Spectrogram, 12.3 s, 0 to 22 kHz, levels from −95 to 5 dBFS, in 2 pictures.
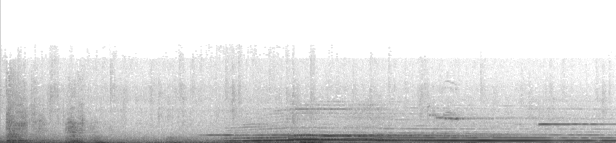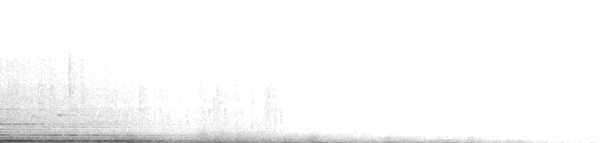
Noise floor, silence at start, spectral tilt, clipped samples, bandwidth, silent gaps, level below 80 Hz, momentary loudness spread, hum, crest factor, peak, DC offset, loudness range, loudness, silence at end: under -90 dBFS; 0 s; -8 dB/octave; under 0.1%; 9.6 kHz; none; -38 dBFS; 17 LU; none; 20 dB; -8 dBFS; under 0.1%; 19 LU; -27 LUFS; 4 s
